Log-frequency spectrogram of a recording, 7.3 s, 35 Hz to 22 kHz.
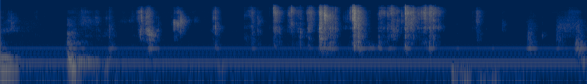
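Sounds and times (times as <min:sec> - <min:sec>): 
steady low hum: 0:00.0 - 0:07.3
small scissors snipping into a milk chocolate wrapper: 0:01.7 - 0:05.6.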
